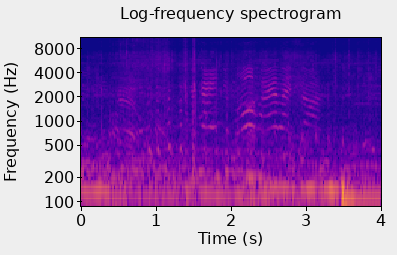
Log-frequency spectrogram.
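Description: Faint voices of people talking in the background, over a steady low hum.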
